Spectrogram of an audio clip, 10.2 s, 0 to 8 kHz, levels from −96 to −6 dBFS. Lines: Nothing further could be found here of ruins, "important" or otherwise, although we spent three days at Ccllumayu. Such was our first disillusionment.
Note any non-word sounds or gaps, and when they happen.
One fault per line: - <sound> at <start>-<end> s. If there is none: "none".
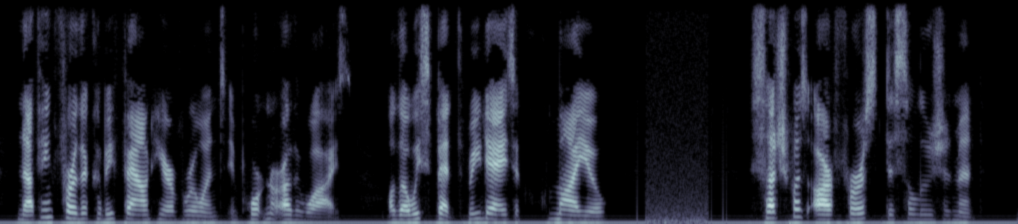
none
